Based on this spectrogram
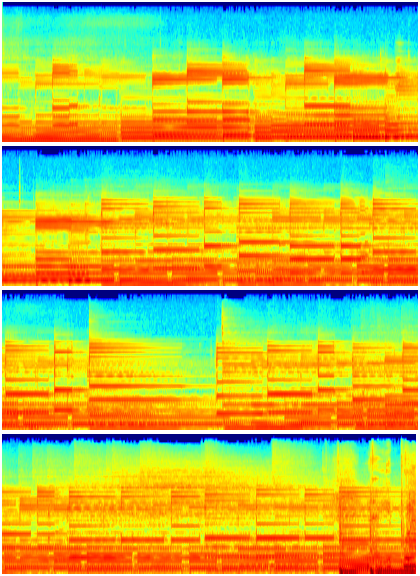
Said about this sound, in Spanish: Vamos a relajarnos escuchando un poco de música con unos paisanos suyos y volvemos enseguida.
